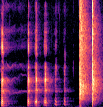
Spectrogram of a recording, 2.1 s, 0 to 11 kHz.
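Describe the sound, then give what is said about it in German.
A few brief voiced sounds are followed by two sharp, loud hand claps from a group of people trying to clap once together, the pair landing close together near the end. “Okay, 25, 10 klatschen wir. Macht euch bereit.”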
